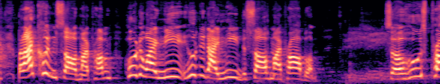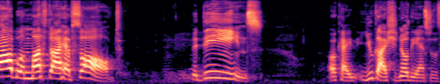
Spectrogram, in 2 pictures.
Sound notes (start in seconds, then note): none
